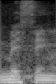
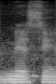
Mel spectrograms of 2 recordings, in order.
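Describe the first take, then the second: First: The s sound is said with a lisp. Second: The s sound is said plainly. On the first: "like you know, with a lisp" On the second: "instead of missing"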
